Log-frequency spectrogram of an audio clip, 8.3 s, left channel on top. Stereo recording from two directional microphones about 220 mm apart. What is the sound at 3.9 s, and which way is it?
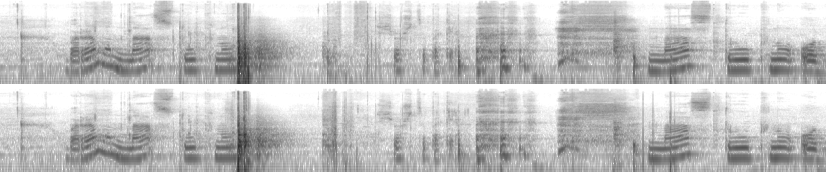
Speech, centre (ahead or behind).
